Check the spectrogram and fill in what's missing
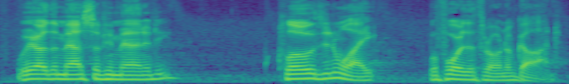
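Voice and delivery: low, soft monotone chant; mock solemn drone. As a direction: drone it like a listless robed choir. Mocks a solemn, lifeless crowd.

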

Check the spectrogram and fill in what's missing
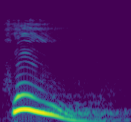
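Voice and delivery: high, loud celebratory woo; preacher's rallying woo; excited whoop. Real, not acted. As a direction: let out a joyful whoop.

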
